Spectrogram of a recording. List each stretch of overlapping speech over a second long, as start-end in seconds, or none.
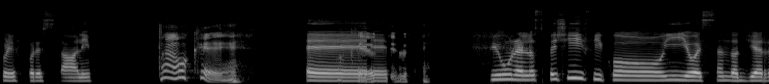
none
